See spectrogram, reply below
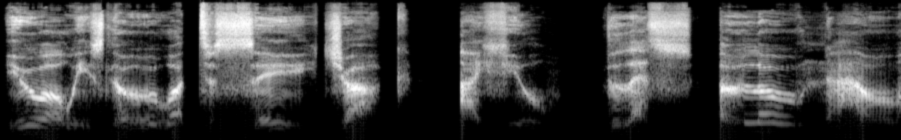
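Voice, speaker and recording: A man voicing a lonely, melodramatic blob monster in comedy radio, with drawn-out words that break into whispers. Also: high voice, wildly swooping pitch, creaky, sharp tone, no echo, heavily acted. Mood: lovelorn. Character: lonely, lovelorn amorphous male blob monster.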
